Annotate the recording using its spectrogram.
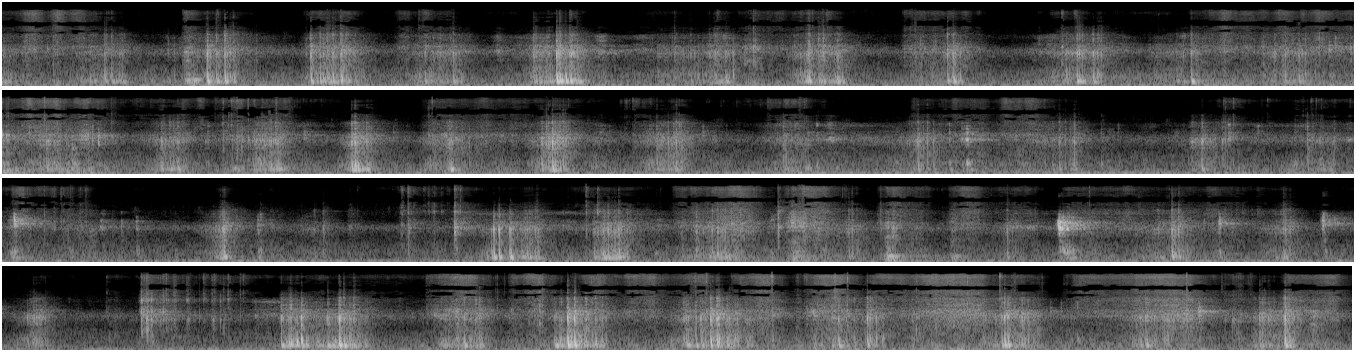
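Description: A rubber-gloved hand crushes chalky blocks close up, with sharp crunches and crumbling.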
